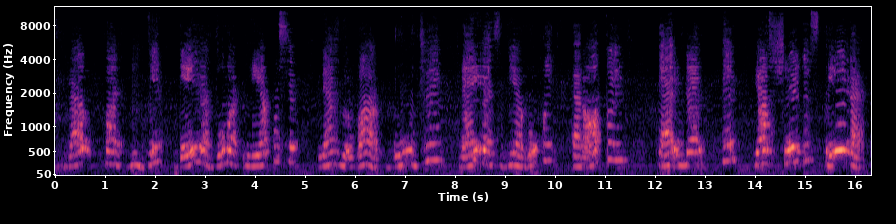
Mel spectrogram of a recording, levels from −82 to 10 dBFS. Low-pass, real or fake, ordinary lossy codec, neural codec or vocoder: 10.8 kHz; fake; MP3, 48 kbps; codec, 44.1 kHz, 1.7 kbps, Pupu-Codec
